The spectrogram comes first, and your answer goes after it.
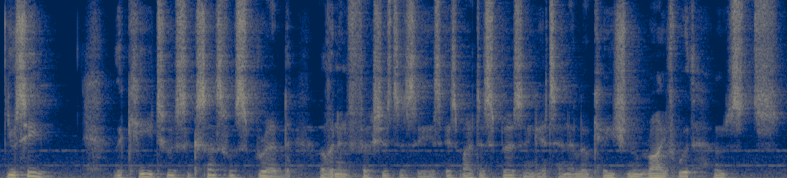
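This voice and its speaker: An actor playing a cold, fanatical scientist villain who speaks with menacing deliberation and a gravelly creak in an audio drama. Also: male voice, low voice, normal speed, fairly bright tone, faint music behind. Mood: smug, taunting. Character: cold fanatical male scientist villain bent on culling humanity. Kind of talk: audio drama monologue and dialogue.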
